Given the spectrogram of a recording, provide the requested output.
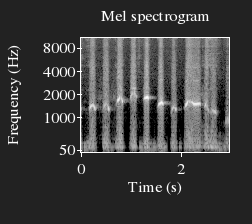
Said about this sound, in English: And so he sends us this invite, and I log on, and all I see is this doofus in a captain's hat whistling a jaunty tune. And it's like, who does he think he is?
